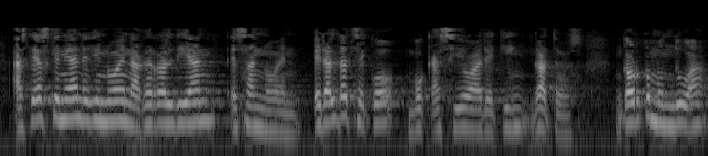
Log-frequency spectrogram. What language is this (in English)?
Basque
